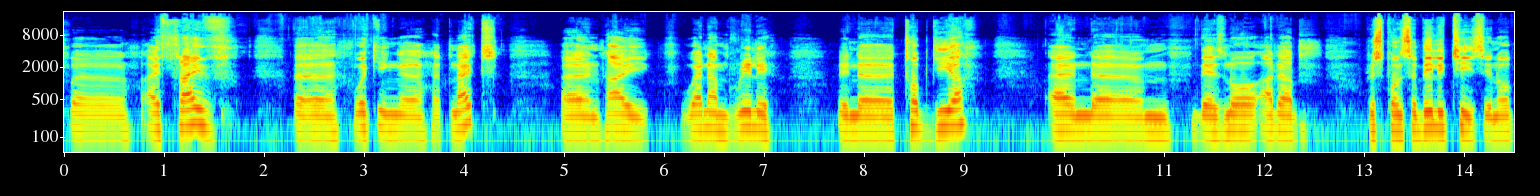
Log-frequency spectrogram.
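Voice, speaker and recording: A man in his sixties from Africa, talking in a halting, rambling way, full of "you know" fillers. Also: mid-range voice, dark tone, clean tone, dry recording. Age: 60s. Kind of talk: casual rambling monologue.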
